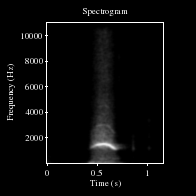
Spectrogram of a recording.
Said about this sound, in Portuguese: Sabem aquelas pessoas que metem assim os dois dedos na boca? Pá, para mim isso é exibicionismo. Claramente, não precisas disso para fazer o assobio. eu só sei fazer este assobio, que é.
